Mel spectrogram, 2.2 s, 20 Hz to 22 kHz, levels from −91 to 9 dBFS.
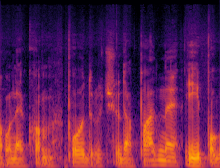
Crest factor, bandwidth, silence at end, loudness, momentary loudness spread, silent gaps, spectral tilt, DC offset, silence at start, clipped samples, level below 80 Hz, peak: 18 dB; 15 kHz; 0 s; -19 LUFS; 6 LU; none; -6.5 dB/octave; under 0.1%; 0 s; under 0.1%; -46 dBFS; 0 dBFS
